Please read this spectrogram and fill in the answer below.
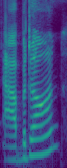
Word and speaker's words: Abaddon: i do want to say i think it's pronounced abaddon oh did i say it wrong you are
